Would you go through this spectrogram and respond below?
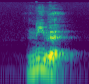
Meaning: inflection of nieuw: 1. masculine/feminine singular attributive 2. definite neuter singular attributive 3. plural attributive
- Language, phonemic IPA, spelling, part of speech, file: Dutch, /ˈniʋə/, nieuwe, adjective, Nl-nieuwe.ogg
